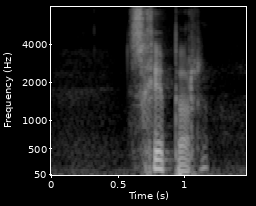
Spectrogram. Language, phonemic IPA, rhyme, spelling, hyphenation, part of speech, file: Dutch, /ˈsxɪ.pər/, -ɪpər, schipper, schip‧per, noun, Nl-schipper.ogg
- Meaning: 1. skipper, captain (master of a ship) 2. any member of a ship's crew 3. anyone travelling on a ship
